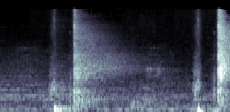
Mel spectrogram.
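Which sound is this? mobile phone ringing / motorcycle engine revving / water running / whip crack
whip crack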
